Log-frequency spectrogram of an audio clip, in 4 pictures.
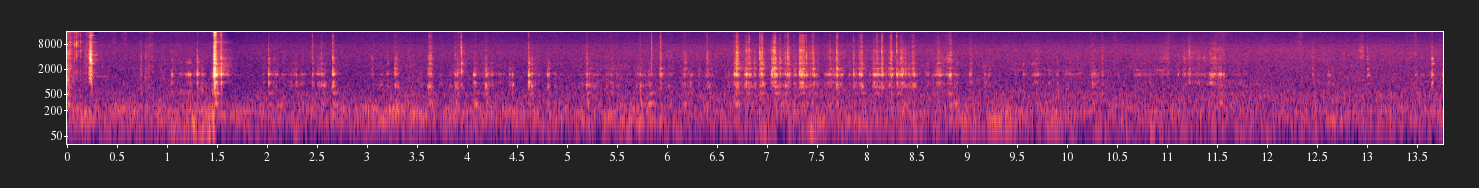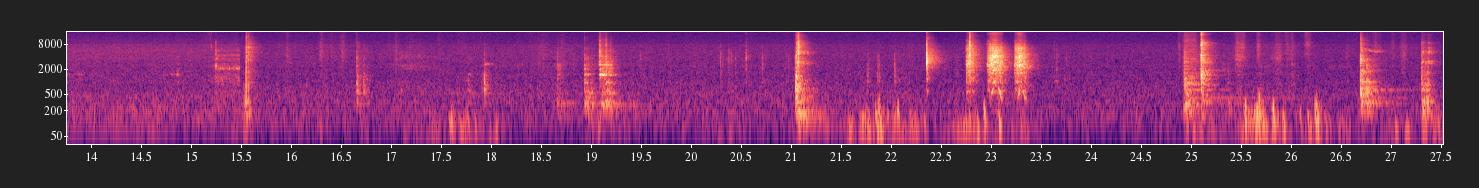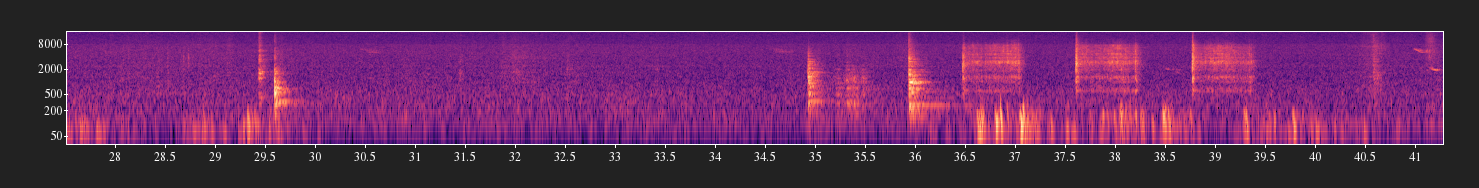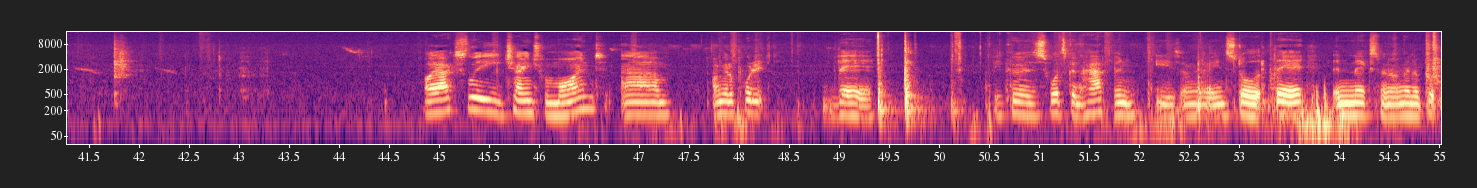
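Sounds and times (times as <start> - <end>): small metal parts clicking and rattling: 0.0 - 11.7.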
